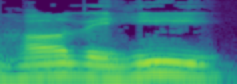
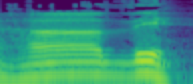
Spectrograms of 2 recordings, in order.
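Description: First: The final h carries a long drawn-out vowel. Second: The word stops on a bare final h. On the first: "به اشباع خونده میشه" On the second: "وقف کنیم ساکن میشه"

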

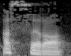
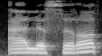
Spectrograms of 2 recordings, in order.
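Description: First: The L merges into the doubled consonant. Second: The L of the article is pronounced. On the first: The speaker calls it right. "میگیم الصراط" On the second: The speaker calls it wrong. "ال صراط نمیگیم"

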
